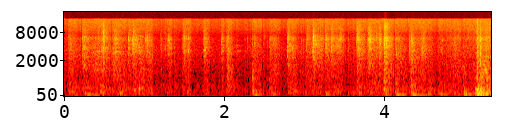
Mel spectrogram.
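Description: A dog's paws pattering and scuffling on the floor as it chases a laser-pointer dot, in faint, irregular taps and clicks. A louder thump comes near the end.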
